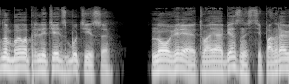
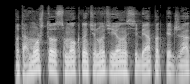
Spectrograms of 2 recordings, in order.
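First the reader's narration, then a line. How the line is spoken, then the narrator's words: Calm. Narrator (Russian): спокойно ответил Кей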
